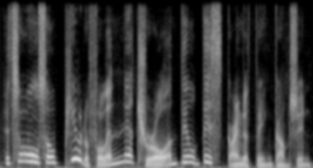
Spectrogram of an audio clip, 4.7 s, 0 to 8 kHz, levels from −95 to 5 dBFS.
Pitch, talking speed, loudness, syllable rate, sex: 205 Hz, 165 wpm, -16 LUFS, 4.2 syllables/s, male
